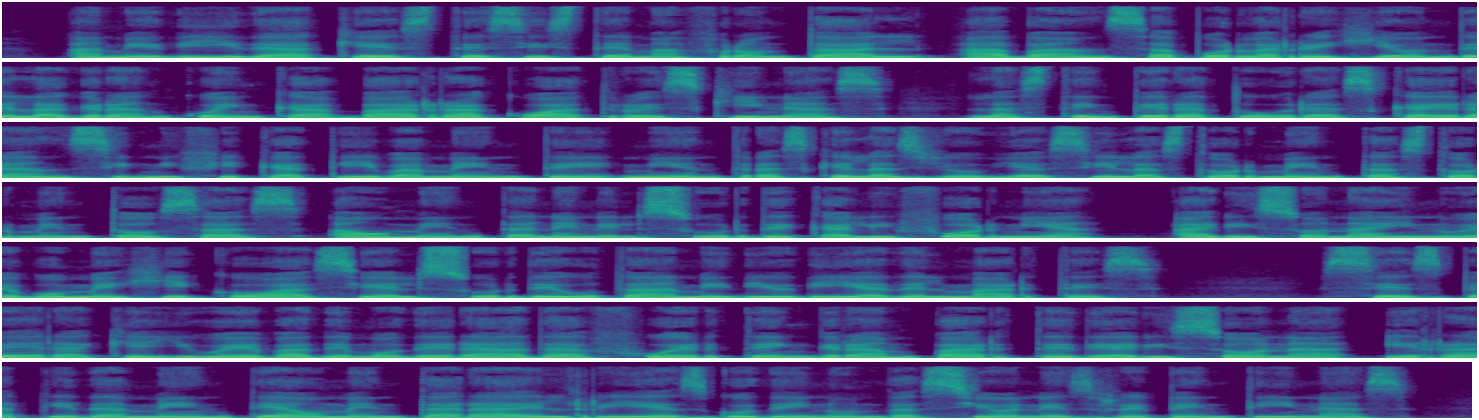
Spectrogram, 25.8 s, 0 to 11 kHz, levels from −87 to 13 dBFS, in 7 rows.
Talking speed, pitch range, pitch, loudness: 160 wpm, 175-220 Hz, 195 Hz, -19 LUFS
